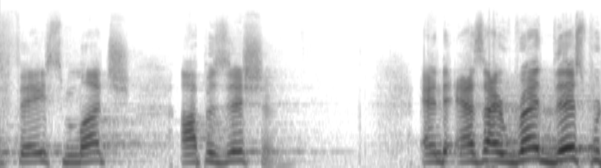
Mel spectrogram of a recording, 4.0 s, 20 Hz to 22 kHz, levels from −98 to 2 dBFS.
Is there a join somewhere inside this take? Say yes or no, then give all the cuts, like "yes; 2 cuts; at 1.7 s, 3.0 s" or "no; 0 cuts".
no; 0 cuts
